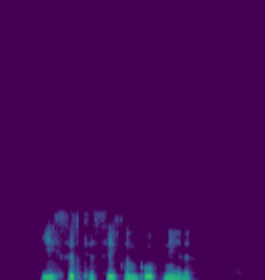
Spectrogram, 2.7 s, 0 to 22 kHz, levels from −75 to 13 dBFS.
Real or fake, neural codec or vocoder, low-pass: real; none; 5.4 kHz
